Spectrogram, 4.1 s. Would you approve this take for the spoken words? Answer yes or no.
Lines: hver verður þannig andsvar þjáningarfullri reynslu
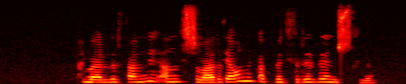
yes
